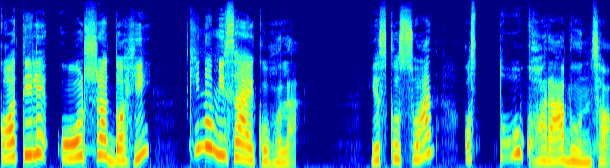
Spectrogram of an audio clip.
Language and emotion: Nepali, disgusted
